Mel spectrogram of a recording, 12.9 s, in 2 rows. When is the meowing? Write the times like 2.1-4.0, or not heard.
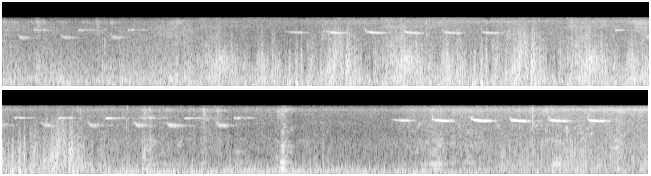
not heard.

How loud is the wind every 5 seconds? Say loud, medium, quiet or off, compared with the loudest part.
loud, loud, medium.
